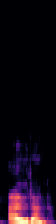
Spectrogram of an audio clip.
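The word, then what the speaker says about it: amhran: Excuse And me, then- Myra, did you spell that A-R-A-N? A-M-H-R-A-N. Thank you. Auran.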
